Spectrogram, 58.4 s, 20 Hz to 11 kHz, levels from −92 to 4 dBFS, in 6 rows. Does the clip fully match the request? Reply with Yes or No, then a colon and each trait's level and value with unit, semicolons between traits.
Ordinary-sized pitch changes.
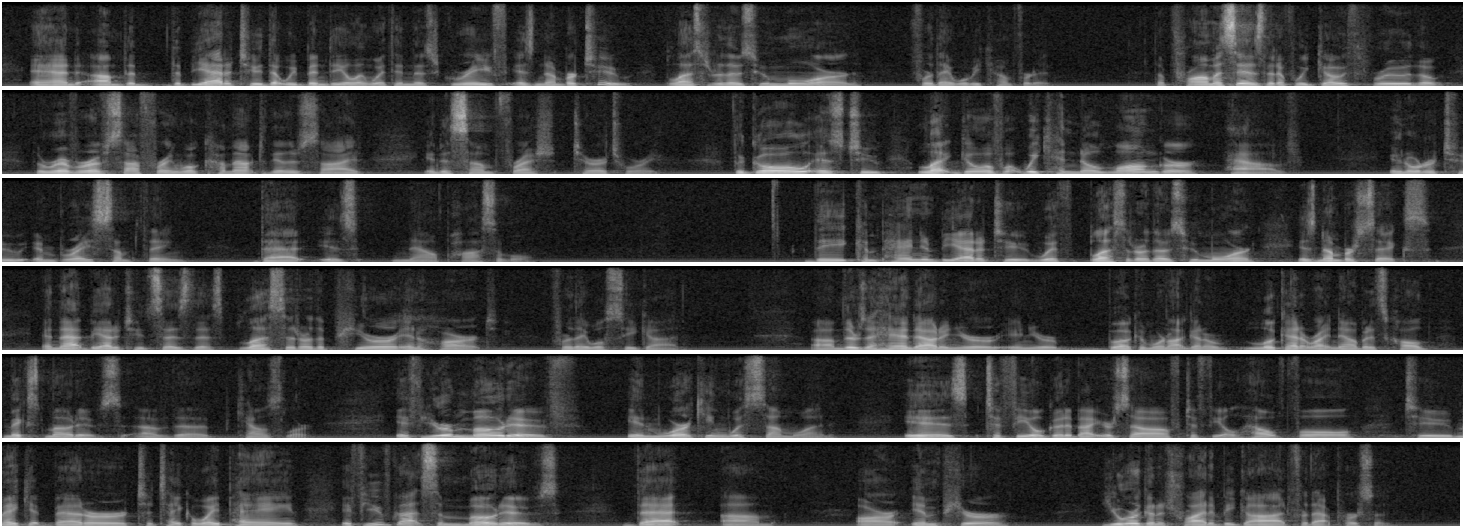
Yes: average, 3.2 semitones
